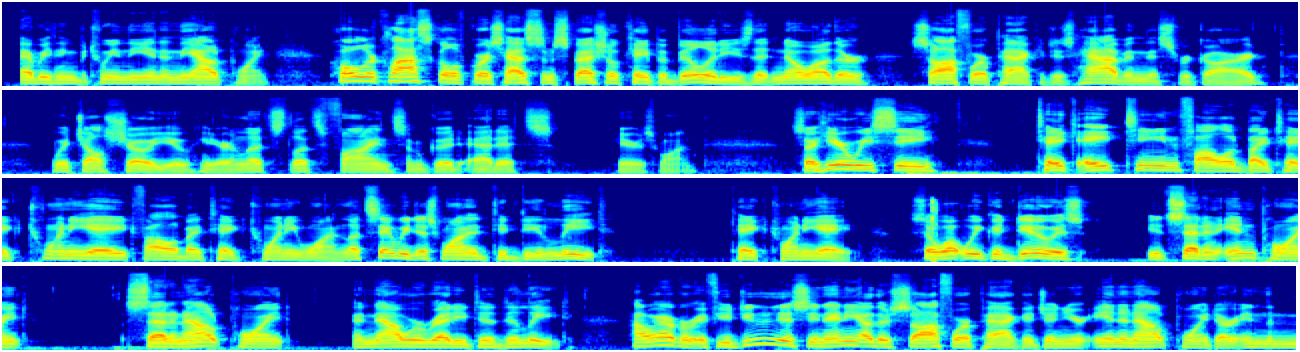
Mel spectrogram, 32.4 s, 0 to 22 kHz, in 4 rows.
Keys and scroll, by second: 23.9 [, 25.6 ].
